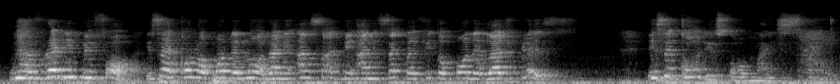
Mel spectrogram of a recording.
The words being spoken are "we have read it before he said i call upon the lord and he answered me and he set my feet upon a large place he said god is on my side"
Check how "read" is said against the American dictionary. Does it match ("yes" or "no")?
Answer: yes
